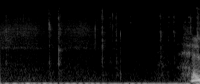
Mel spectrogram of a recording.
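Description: Typing on a computer keyboard: a handful of separate keystrokes at an uneven, unhurried pace as a word is entered.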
